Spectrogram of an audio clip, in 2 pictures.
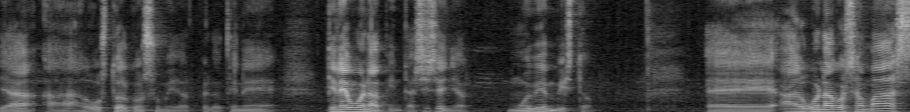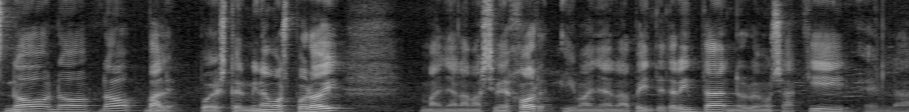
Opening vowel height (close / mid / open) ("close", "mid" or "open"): open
